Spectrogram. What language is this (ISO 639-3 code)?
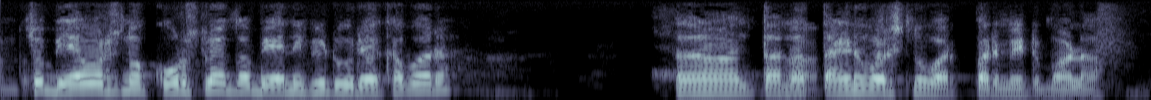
guj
